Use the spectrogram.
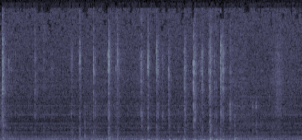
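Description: Quick, irregular clicking of a computer keyboard as an email address is typed in, soft close keystrokes coming in uneven bursts with no voices.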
